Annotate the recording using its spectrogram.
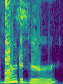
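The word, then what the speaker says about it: vardøger: According to ancient pages, the stories of Vardagr describe incidents that are basically deja vu in reverse. Well, stop it! – Sorry. – That's how it's pronounced. – I know, you nailed it.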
